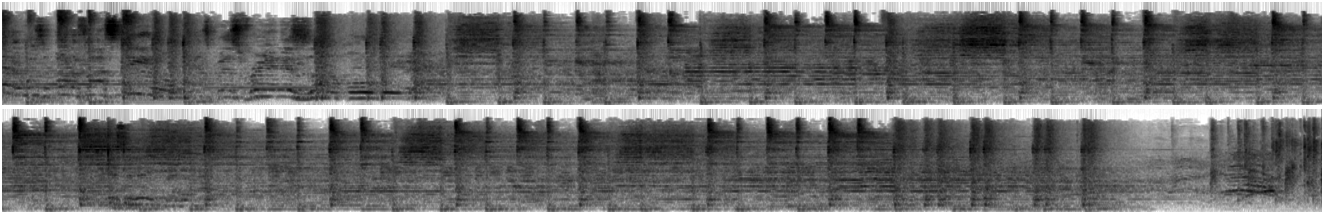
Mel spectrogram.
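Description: Live roots band playing an instrumental passage on drum kit and upright double bass, with many sharp drum hits. The music drops away about a second before the end.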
